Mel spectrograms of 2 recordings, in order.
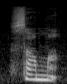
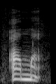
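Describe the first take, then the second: First: The word begins with an s sound. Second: The word begins directly with the vowel. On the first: "I will say the with with sama" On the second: "we don't say the initial, we just say it ama"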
